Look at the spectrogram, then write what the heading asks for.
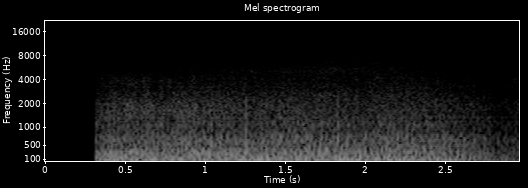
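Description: Helicopter flying low over English Bay early in the morning while carrying a Subaru car, a loud, steady rotor roar that starts abruptly and holds close.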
